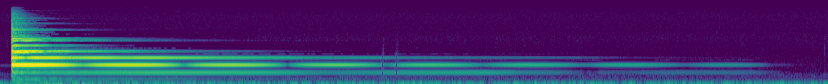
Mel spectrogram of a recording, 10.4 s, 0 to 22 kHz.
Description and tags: chimes f4 ff 1
Instrument: Orchestral Chimes/Tubular Bells, Chromatic- C3-F4
Note: F, Octave 2
Volume: Fortissimo (FF)
RR Var: 1
Mic Setup: 6 SM-57's: 4 in Decca Tree (side-stereo pair-side), 2 close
